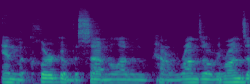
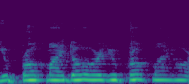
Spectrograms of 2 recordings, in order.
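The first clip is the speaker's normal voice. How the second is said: mock shrill, very loud, high-pitched furious yelling; 10 semitones higher, 5 dB louder than usual. Retelling how a man came over about his broken door: imitating a man yelling. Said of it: "he comes over and he's yelling".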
